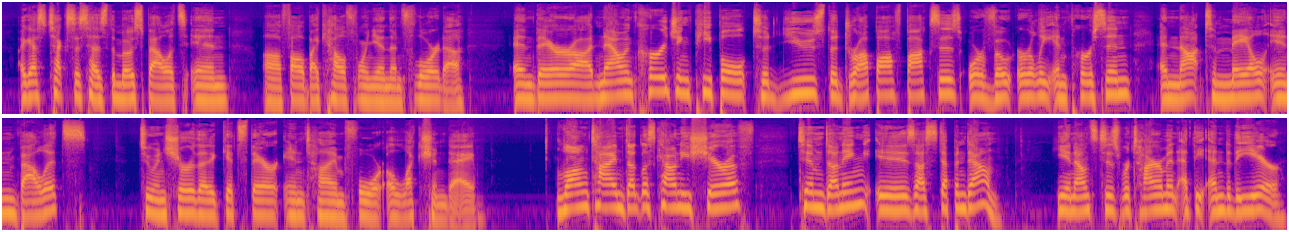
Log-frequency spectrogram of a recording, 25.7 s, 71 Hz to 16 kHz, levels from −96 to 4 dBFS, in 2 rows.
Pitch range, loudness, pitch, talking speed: 145-185 Hz, -20 LUFS, 165 Hz, 160 wpm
